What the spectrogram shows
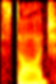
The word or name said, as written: stodge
